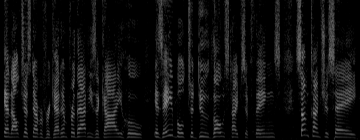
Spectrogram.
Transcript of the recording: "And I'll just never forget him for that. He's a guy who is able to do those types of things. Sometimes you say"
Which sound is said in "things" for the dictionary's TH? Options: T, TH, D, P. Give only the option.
TH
